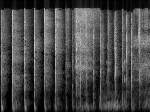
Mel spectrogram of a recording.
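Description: A short burst of applause welcoming a newcomer on his first appearance: a handful of sharp, separate hand claps at first, quickly thickening into a denser patter of several people clapping together, with no voices.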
